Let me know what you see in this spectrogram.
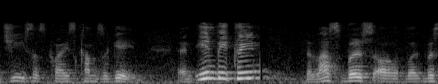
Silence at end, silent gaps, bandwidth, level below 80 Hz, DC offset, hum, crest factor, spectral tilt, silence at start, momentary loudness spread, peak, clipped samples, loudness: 0 s; none; 7.6 kHz; -50 dBFS; under 0.1%; none; 18 dB; -6 dB/octave; 0 s; 18 LU; -8 dBFS; under 0.1%; -26 LUFS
